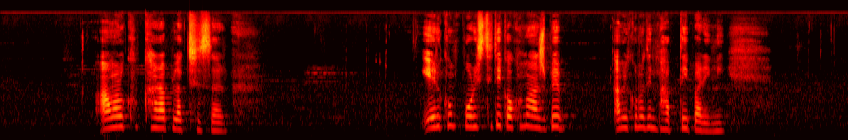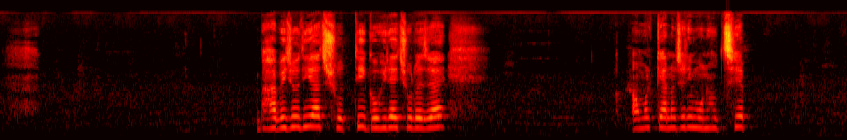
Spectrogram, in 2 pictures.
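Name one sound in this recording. A young woman speaks close by in a pleading, upset voice.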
